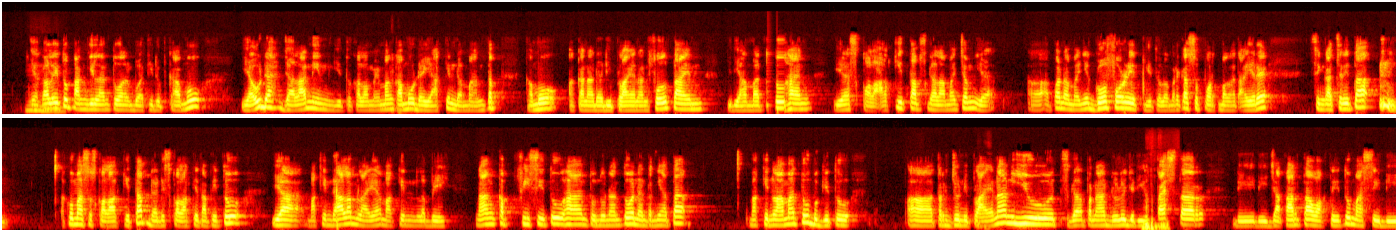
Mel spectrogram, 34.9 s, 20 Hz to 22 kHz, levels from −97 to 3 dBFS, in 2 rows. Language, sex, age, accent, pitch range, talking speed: Indonesian, male, 30-49, native, 140-180 Hz, 160 wpm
